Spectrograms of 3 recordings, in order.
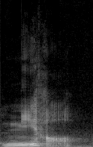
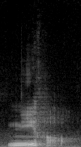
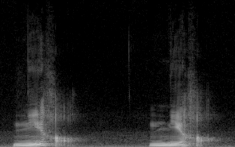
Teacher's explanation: So we put this third tone and we just turn into a second tone, like the question tone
